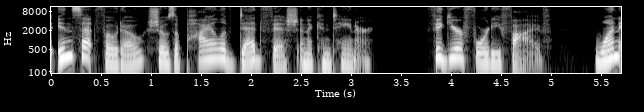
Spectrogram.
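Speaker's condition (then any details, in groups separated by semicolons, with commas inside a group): No condition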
